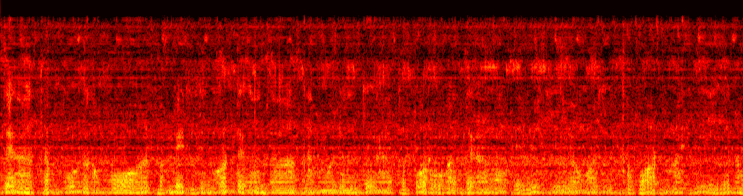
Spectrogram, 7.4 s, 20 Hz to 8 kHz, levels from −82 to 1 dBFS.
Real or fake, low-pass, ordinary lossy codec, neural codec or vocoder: fake; 7.2 kHz; none; vocoder, 22.05 kHz, 80 mel bands, HiFi-GAN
